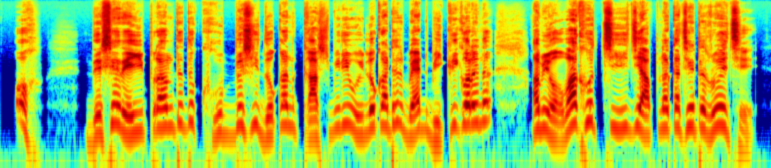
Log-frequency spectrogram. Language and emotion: Bengali, surprised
